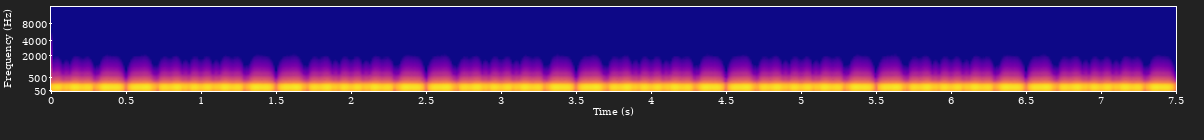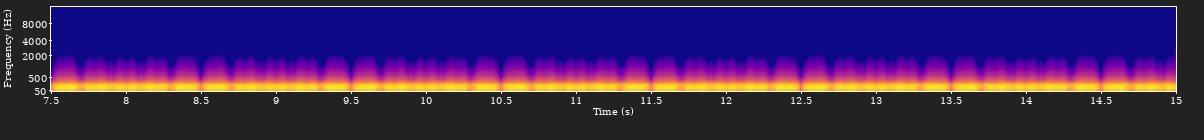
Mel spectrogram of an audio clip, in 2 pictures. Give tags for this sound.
energy; power

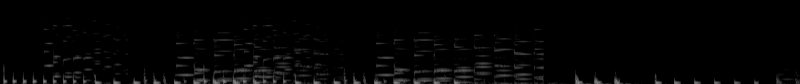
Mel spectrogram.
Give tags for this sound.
bells; chimes; circuss; happy-accident

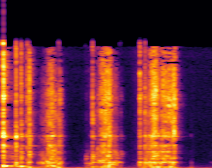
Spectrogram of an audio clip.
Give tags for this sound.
close; drink; closing; bottle; lid; cap; soda

